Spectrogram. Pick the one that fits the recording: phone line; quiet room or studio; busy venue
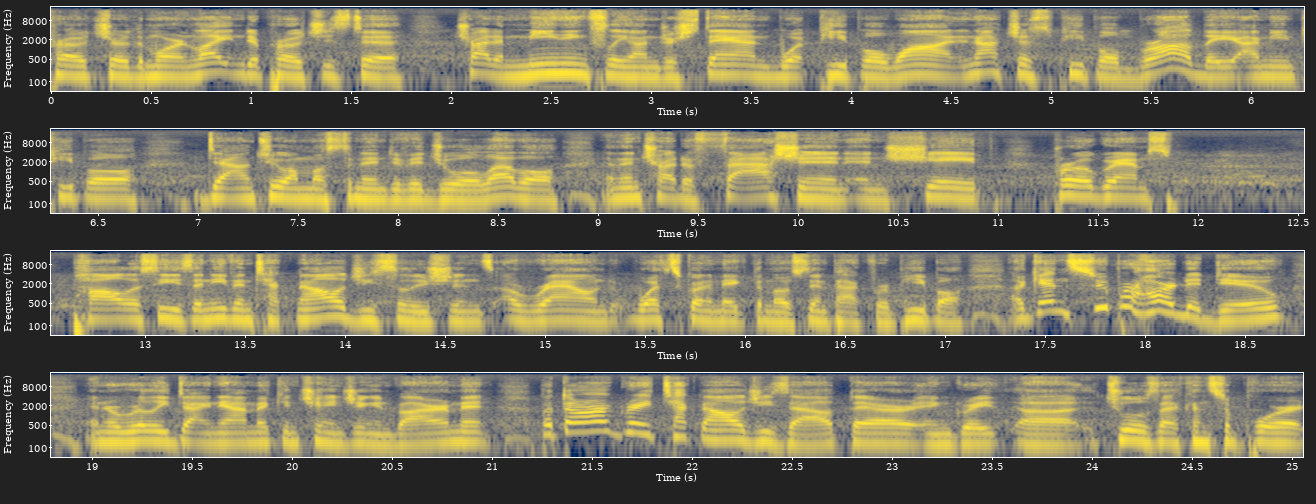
busy venue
